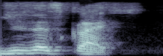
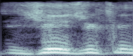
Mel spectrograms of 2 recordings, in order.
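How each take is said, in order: First: The name is pronounced the English way. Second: The name is pronounced the French way. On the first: The name has been translated into English. The speaker calls it wrong. "il ne doit pas dire Jesus Christ" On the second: The name is kept as in its original form. The speaker calls it right. "il doit dire aussi Jésus-Christ"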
